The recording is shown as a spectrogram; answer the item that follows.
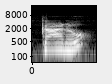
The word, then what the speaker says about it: caro: Caro, carro.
